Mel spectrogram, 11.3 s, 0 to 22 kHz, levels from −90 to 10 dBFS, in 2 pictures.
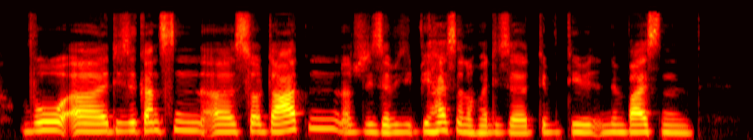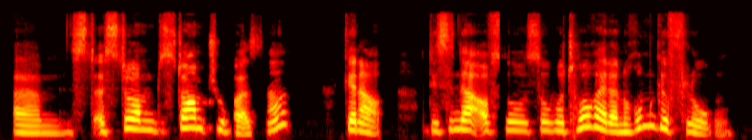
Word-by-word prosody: wo, 205 +3 0
äh, 190 0 +2
diese 200 +1 -6
ganzen, 205 0 -3
äh, 180 +1 -3
Soldaten, 205 +7 +2
also 175 - -10
diese 175 -2 -5
wie 175 -1 -10
wie 190 - -3
heißen 200 0 -1
die - - -7
noch 165 - -6
mal? 160 - -5
Diese 165 -1 -5
die 170 +1 -13
w - - -17
die 175 -1 -4
in 165 - -12
den 175 -1 -7
weißen, 170 -2 +1 0.5
ähm, 160 -2 -2
St - - -4
Sturm 235 +2 +3
Stormtroopers 225 - +4
ne? 230 - -1 0.4
Genau, 195 -7 +4 0.3
die 200 -1 -8
sind 230 +6 -3
da 225 -1 +7
auf 190 - +1
so 210 -2 -2
so 205 +1 -5
Motorrädern 220 -2 +3
rumgeflogen 230 - -4
190 Hz, 185 wpm, -23 LUFS, 175-215 Hz, 0.5 s, da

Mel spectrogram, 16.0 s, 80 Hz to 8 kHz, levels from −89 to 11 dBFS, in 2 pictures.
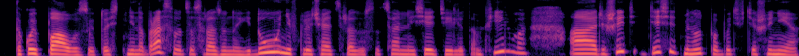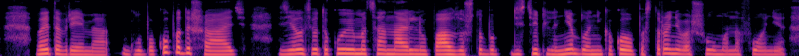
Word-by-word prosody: такой 225 +3 +6
паузы. 190 -6 +4
То 180 - -6
есть 185 - -10
не 205 - 0
набрасываться 210 0 -2
сразу 195 -2 -2
на 180 - -3
еду, 205 - +5
не 260 -5 +5
включать 205 -2 -3
сразу 95 -1 -4
социальные 200 - -6
сети 205 -1 0
или 185 -1 -2
там 190 0 -11
фильмы, 290 - -1 0.4
а, 225 0 +5
решить 320 +11 0
10 290 +8 -2
минут 225 +2 +1
побыть 205 -2 -7
в - - -24
тишине. 200 -4 -2 0.3
В - - -3
это 220 0 +4
время 180 -3 -3
глубоко 190 +6 -3
подышать, 195 -9 -1 0.3
сделать 210 +3 +1
вот 230 -1 +2
такую 225 +1 +4
эмоциональную 205 -2 +2
паузу, 195 -1 +3
чтобы, 205 0 -5
п 195 - -22
действительно 200 0 -3
не 205 +4 +3
было 215 -2 0
никакого 200 +1 +2
постороннего 220 0 -2
шума 195 -3 -4
на 195 0 -5
фоне. 190 -1 -5
205 Hz, 165 wpm, -24 LUFS, 190-220 Hz, 0.4 s, такой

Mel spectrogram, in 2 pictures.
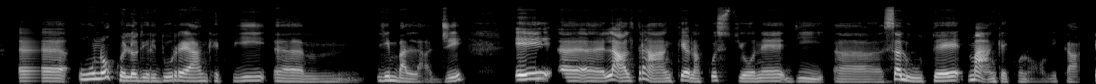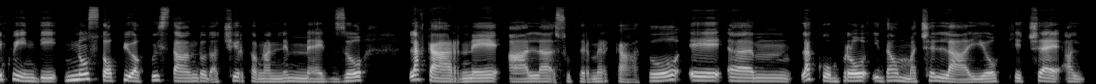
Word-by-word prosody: Uhm, 155 -1 -3
1 260 +6 +4
quello 175 -3 +2
di 160 -1 -2
ridurre 175 +4 0
anche 155 0 -3
qui, 180 +4 -6
uhm, 130 -3 -8
gli 175 - -9
imballaggi, 130 - -2 0.5
e, 350 -12 +8 0.2
uhm, 160 -2 +1
l'altra 160 +1 +3
anche 140 +6 -1
è - - +7
una 135 -5 -5
questione 155 -3 -3
di, 135 -1 -7
uhm, 120 -1 -9
salute 170 - +3
ma 210 0 +4
anche 135 0 -6
economica 130 -1 -14
e 215 - -3
quindi 155 - -1
non 215 +6 +3
sto 235 -8 0
più 190 -1 +2
acquistando, 155 -3 -2
da 125 -3 -6
circa 170 +1 -5
un 130 -2 -5
anno 130 +1 -3
e - - -3
mezzo, 140 +3 -1 0.4
la 225 - +6
carne 145 - +3
al 135 +1 0
supermercato 140 - -3
e, 180 -1 +2
uhm, 150 -3 -2
la 235 - +1
compro 170 0 +2
da 165 +1 -4
i - - -1
un 175 - -3
macellaio 135 -2 -1
che 150 - -7
c'è - - +3
al - - -7
150 Hz, 135 wpm, -22 LUFS, 135-175 Hz, 0.5 s, e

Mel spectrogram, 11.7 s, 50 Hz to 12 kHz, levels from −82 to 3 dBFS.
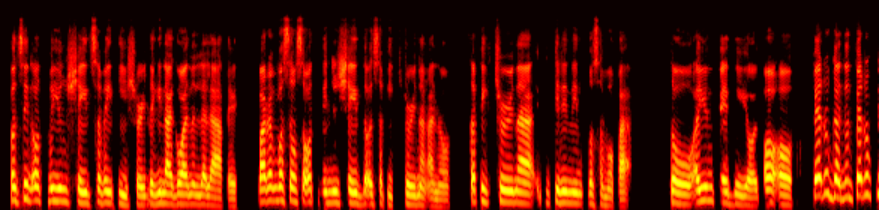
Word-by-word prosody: pag 215 - +5
sinuot 215 +1 0
mo 205 - +2
yung 200 -1 +2
shade 170 -2 0
sa 190 - -2
may 175 -1 +1
t-shirt 145 -2 -2
na 165 - +2
ginagawa 160 -1 +3
ng 155 - -3
lalaki, 130 -4 -1 0.3
parang 195 +2 +3
masosoot 200 -2 +1
din 175 +1 0
yung 175 - -5
shade 170 -2 +1
doon - - +2
sa 150 - -6
picture 185 - -2
ng 145 - -2
ano, 115 -2 -6 0.3
sa - - +4
picture 190 -1 +1
na 165 -3 +3 0.3
prinint 175 -3 +1
mo 165 - 0
sa 145 +1 -8
mukha. 125 -2 -3 0.5
So, 155 -3 +4
ayun 210 +2 +1
pwede 165 -3 -1
yun, 135 -3 0
oo. 155 -7 +3 0.3
pero 285 +3 +6
ganun 260 -2 +2
pero 285 +3 +4
170 Hz, 190 wpm, -22 LUFS, 150-200 Hz, 0.5 s, pero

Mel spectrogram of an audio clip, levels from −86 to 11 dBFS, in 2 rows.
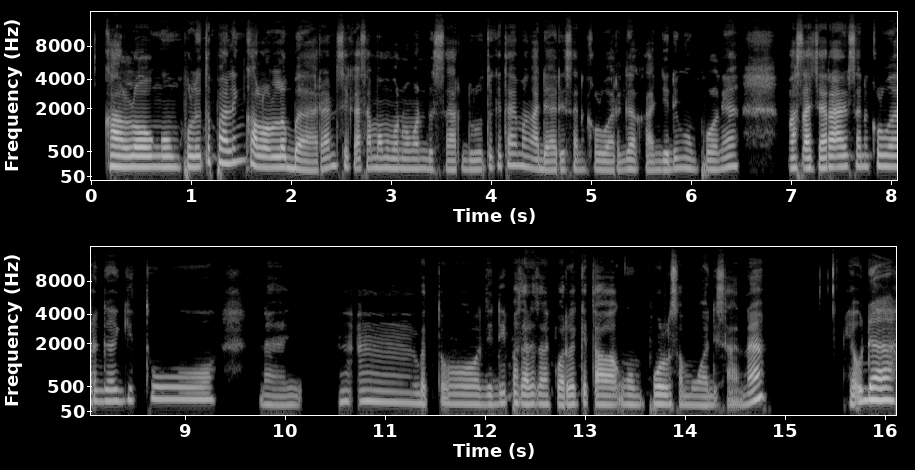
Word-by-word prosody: Kalau 205 -1 +8
ngumpul 200 0 +2
itu 295 - -3
paling 280 +1 +3
kalau 200 -2 +5
Lebaran 185 -1 +1
sih, 205 -3 -4
Kak, - - 0
sama 180 +1 -1
momen-momen 175 -1 -2
besar. 160 -1 -3
Dulu 160 0 -5
tuh 195 - -6
kita 215 +2 -2
emang 220 -3 -3
ada 155 -2 -1
arisan 155 +1 -5
keluarga 155 0 -4
kan, 150 - -5
jadi 155 +3 -3
ngumpulnya 175 +3 -3 0.5
pas 190 0 +1
acara 190 +2 +5
arisan 210 0 -1
keluarga 215 0 0 0.2
gitu. 230 +3 -9 1.1
Nah 160 -1 -7 0.7
mhm, 205 -3 -5
betul 170 -1 -3
jadi 165 +2 -5
pas 190 - -1
arisan 170 0 0
keluarga 160 +1 0
kita 160 -3 +2
ngumpul 165 +1 0
semua 155 -2 -4
di - - -7
sana. 235 - +1 0.9
Ya - - +1
udah, 235 0 +7
185 Hz, 150 wpm, -23 LUFS, 165-205 Hz, 1.1 s, Kalau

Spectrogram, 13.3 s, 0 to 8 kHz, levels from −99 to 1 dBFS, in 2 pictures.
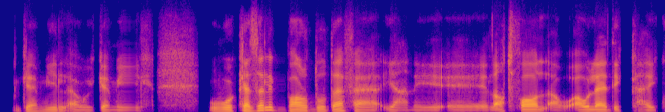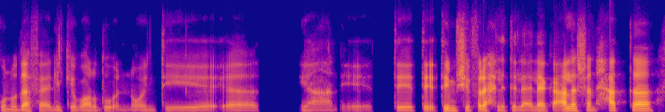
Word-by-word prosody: جميل 105 +2 -5
أوي، 90 -2 -8
جميل، 90 -3 -6 0.7
وكذلك 115 +10 +1
برضه 115 -2 0
دافع 110 -6 0
يعني 90 +1 -8
آآ 90 -3 -8
الأطفال 110 -3 +2
أو - - -5
أولادِك، 105 -1 +2
هيكونوا 100 +3 -6
دافع 105 -3 +2
ليكِ 95 +2 -8
برضه، 95 0 -4
إنه 90 0 -10
أنتِ 95 0 -14 0.6
آآ 85 -1 -4 0.4
يعني 90 -2 -10 0.2
ت - - -3
ت 95 +2 -2
تمشي 135 +4 +2
في - - +3
رحلة - - +5
العلاج، 95 +2 +3
علشان 145 +2 +5
حتى 140 -2 +6
100 Hz, 120 wpm, -26 LUFS, 90-115 Hz, 0.7 s, حتى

